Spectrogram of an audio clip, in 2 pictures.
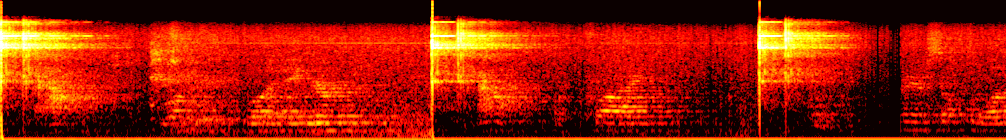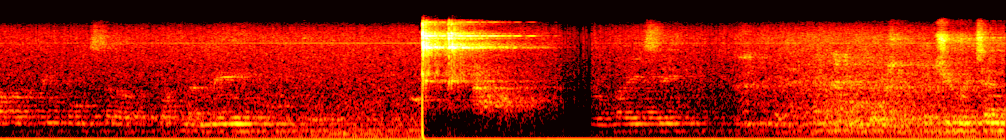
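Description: A man speaks aloud in an echoing hall.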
